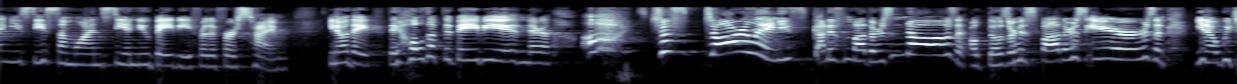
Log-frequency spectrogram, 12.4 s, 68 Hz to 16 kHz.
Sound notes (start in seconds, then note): 5.5 gasps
